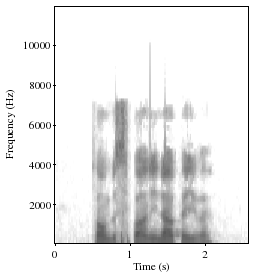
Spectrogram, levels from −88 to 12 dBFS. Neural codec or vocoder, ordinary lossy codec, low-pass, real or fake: codec, 16 kHz, 6 kbps, DAC; AAC, 32 kbps; 7.2 kHz; fake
